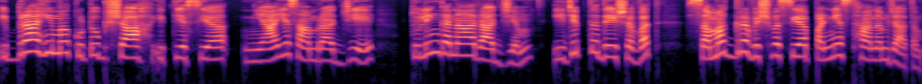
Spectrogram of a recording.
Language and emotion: Sanskrit, neutral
